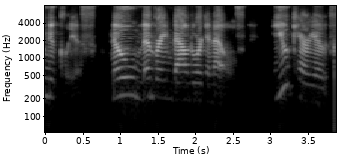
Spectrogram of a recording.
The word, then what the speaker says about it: eukaryote: Eukaryotes, on the other hand, remember eu rhymes with do, and they do have a nucleus and other membrane bound organelles.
